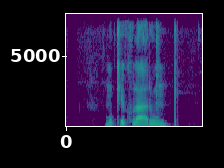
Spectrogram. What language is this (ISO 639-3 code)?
nep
